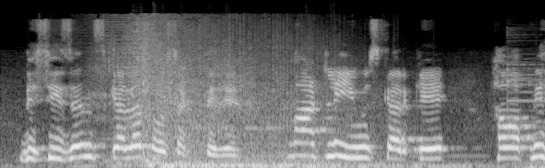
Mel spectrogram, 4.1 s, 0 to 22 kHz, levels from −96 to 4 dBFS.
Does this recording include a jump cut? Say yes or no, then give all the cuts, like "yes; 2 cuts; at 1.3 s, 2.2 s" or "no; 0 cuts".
yes; 1 cut; at 2.2 s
